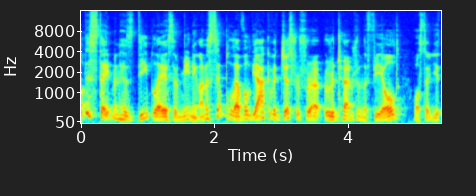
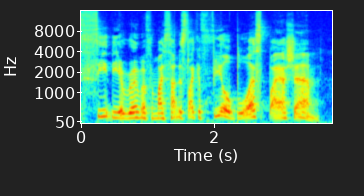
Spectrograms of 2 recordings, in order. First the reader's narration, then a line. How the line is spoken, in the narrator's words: Yitzchak exclaimed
